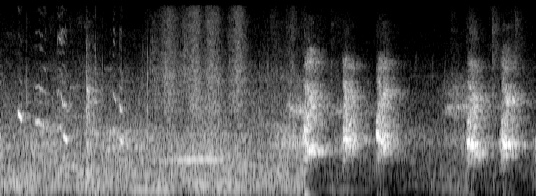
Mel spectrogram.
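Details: English bulldog named Hera giving a run of short, sharp yelping barks in quick succession, loud bursts roughly every half second to second, after a quieter stretch with soft murmuring background noise.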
